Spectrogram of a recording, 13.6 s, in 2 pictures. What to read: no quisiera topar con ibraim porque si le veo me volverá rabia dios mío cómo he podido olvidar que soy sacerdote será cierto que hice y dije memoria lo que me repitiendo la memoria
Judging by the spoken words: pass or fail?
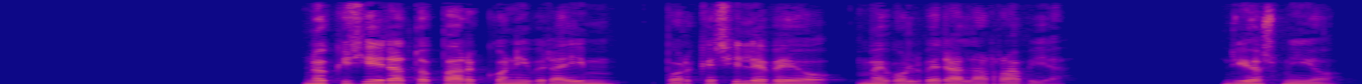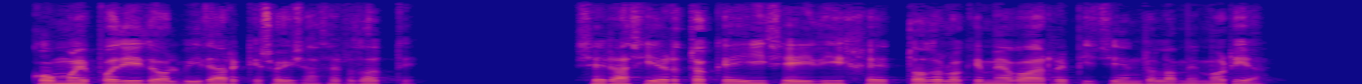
fail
